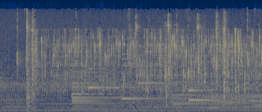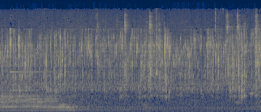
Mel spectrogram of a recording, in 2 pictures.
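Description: Cold water pours steadily from a tap in the horror game The Cat Lady, a continuous gurgling stream at moderate loudness that changes tone partway through, with no talk over it.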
